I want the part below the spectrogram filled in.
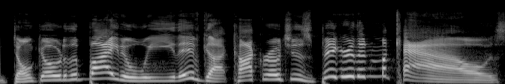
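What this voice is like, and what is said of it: Put-on Southern accent. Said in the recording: “I don't know why I'm giving her a southern accent.”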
